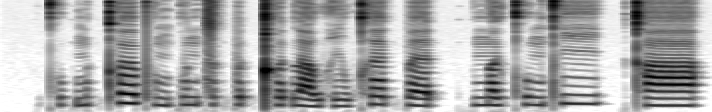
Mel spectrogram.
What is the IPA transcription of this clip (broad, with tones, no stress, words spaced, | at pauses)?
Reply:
kʷʰɐ˨k̚ mɪ˧k̚pʰœː˥pʰʊ˨˩ŋ kʷɐ˧nt͡sɐ˨˥k̚pɵ˨˥t̚ kʰɵ˧t̚laː˨˩whiː˨˩w kʰɛː˥k̚ pɛː˧t̚ | n̪ɐ˨jkʷʰɐ˧ŋt̪ʰiː˥ | kʰaː˧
